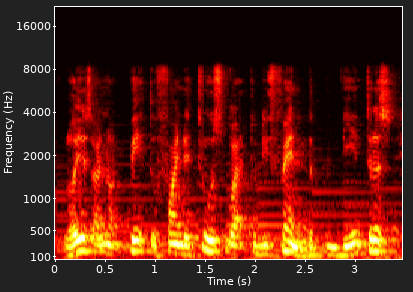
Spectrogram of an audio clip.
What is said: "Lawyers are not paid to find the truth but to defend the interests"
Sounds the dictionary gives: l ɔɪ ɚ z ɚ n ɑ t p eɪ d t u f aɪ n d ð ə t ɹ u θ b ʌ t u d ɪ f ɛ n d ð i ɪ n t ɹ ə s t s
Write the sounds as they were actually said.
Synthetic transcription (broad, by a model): l ɔɪ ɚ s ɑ n ɑ t p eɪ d t u f aɪ n d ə t ɹ u s b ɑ t u d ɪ f ɛ n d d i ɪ n t ɹ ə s s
